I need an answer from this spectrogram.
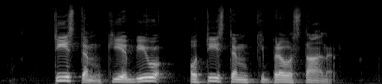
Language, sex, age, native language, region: Slovenian, male, 30-49, Slovenian, Southeast Slovenia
